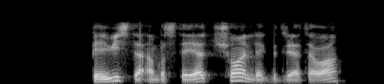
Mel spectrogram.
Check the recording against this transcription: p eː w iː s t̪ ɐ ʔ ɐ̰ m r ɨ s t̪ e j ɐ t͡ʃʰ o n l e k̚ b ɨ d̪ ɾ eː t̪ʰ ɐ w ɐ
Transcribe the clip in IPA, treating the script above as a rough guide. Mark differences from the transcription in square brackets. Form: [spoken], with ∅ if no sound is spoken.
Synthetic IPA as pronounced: p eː w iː s t̪ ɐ ʔ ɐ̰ m r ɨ s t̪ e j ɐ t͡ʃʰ o n l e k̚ b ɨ d̪ ɾ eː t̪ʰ ɐ w ɐ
